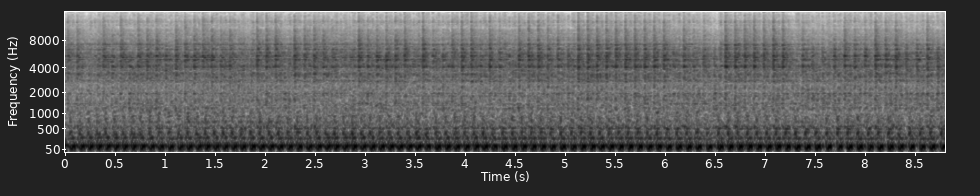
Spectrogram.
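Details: Yamaha Grizzly 600 ATV after carb work, fuel long stale: fast thumping single-cylinder idle about three beats a second, uneven and clattery; idle mixture suspected off, owner about to adjust pilot screw at carburetor bottom. Not confirmed.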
